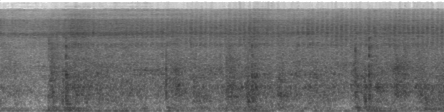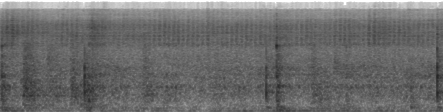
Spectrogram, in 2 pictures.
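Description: Garam masala, coriander powder and chilli powder for rajma stirred in a pan over a low flame: a steady soft sizzling hiss broken by scattered light scrapes and clicks, with no talking.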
